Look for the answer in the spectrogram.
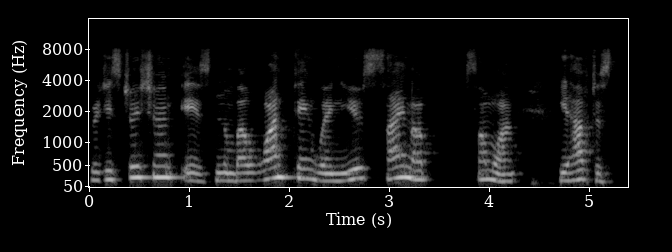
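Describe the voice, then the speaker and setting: A middle-aged woman giving an earnest, halting personal testimony before a training presentation. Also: medium pitch. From Cameroon.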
